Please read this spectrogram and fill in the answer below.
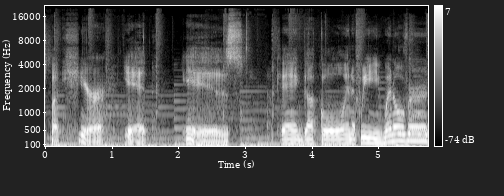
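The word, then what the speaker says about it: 学校: It's not poki, it's poki. And this is gakkou. Not gakkou, right? Gakkou, right? School.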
